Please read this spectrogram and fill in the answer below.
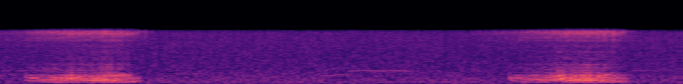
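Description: Two loud, low rattling snores on inhaled breaths about five seconds apart, with quiet exhalation between: ordinary snoring.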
